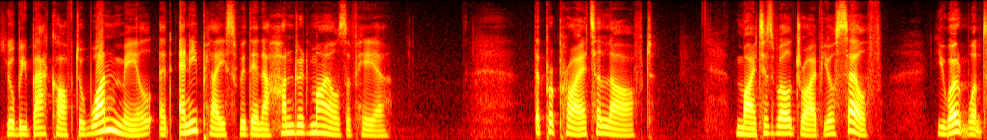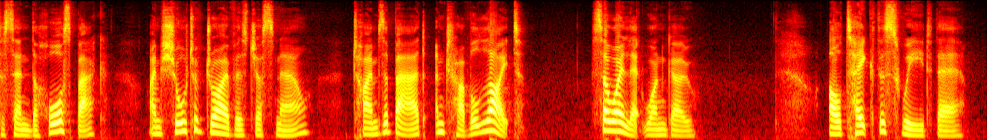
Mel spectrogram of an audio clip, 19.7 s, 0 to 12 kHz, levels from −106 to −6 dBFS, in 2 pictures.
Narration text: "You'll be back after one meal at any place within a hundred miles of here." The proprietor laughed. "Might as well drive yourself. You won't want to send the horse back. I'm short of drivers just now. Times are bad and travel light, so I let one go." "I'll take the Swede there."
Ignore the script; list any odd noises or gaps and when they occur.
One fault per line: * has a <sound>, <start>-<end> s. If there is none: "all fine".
all fine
